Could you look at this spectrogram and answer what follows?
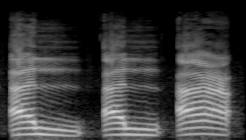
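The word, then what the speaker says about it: الْأَعْلَى: Al a la tidak a la la beda ya la la.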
